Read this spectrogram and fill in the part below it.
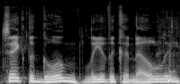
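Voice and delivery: British accent with film-line style delivery. Doing a Godfather line as an impression: Alec Guinness impression. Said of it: "That's my Alec Guinness impression".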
